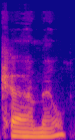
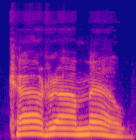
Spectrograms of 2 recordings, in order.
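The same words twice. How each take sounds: First: The word is said with two syllables. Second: The word is said with three syllables.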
